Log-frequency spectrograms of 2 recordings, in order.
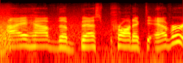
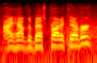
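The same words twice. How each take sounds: First: It sounds uneasy, with an unsure vocal pitch. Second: It sounds assured, with a steady vocal pitch.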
